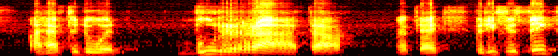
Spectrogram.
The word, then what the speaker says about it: burrata: I'm going to pronounce it in a very Italian correct way. So I'm going to roll my R's and all that. All right? I have to do it burrata.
